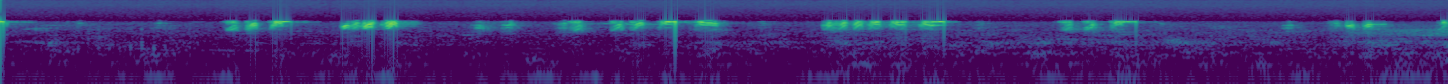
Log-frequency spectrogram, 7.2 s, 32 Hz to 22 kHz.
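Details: Morning at a great tit nest, 20 June 2023: many short, high, scratchy chirps in uneven groups, some loud, some faint, over a quiet background.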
